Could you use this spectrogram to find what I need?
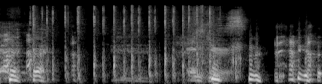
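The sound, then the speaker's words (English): Fast hacker-style typing on a keyboard, a rapid, uneven flurry of many clicks and taps heard alongside a talking voice. “she's counter hacking me so hard right now. This though. Look how fast I can type.”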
